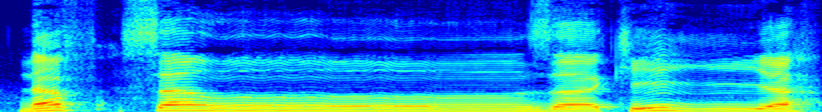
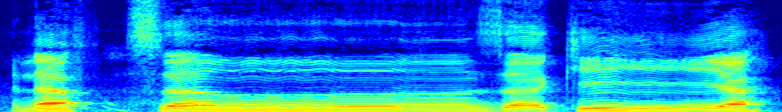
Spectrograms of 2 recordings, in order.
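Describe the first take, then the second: The two takes are said the same way.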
